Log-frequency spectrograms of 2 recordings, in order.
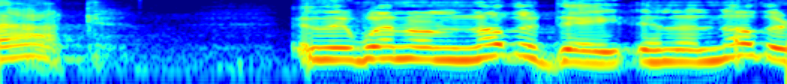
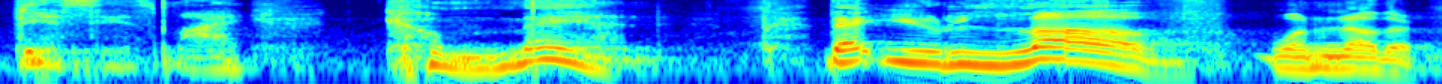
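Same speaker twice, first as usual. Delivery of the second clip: whispered command; 3 semitones lower than usual. Shown as a demonstration. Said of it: "No, no".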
